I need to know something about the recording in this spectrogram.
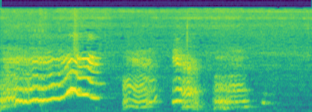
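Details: Baby Pembroke Welsh Corgi objecting to brushing, giving a long rising whining yelp followed by three shorter wavering whimpers, each fading in pitch, with a quiet room behind.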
